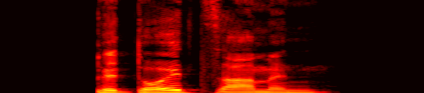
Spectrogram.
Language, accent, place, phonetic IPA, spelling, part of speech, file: German, Germany, Berlin, [bəˈdɔɪ̯tzaːmən], bedeutsamen, adjective, De-bedeutsamen.ogg
- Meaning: inflection of bedeutsam: 1. strong genitive masculine/neuter singular 2. weak/mixed genitive/dative all-gender singular 3. strong/weak/mixed accusative masculine singular 4. strong dative plural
